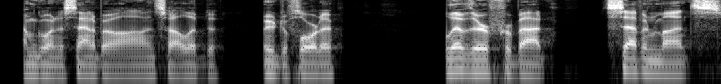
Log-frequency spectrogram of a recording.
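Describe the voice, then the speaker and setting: A man with an American accent, very deep, low pitch, monotone, flat intonation and a very fast pace, on a very clean recording with a silent background. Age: 60s. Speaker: flooring company founder. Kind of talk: podcast interview. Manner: casual, conversational.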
